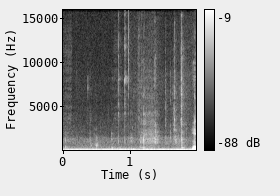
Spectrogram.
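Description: A few faint, scattered computer keyboard keystrokes opening a new line in the code, over a steady low hum.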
